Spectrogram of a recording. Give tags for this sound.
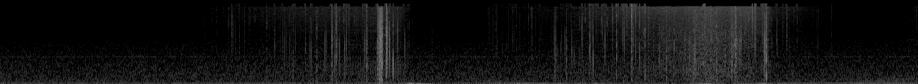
buzz; cable; electric; electricity; electronic; fault; faulty; hiss; noise; sparking; Sparks; static

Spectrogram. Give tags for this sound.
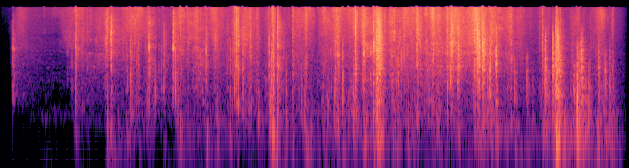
bottle-message; fold; foley; little; magazine; news; newspaper; page; paper; piece; secret; slow; sound; sound-design; unfold

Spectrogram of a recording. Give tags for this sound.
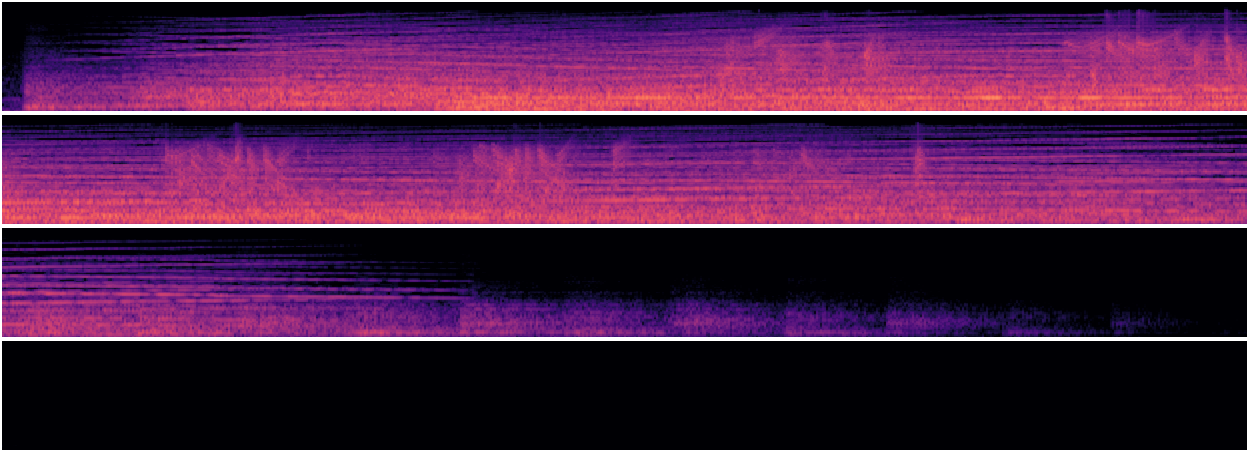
magic; swoosh; time

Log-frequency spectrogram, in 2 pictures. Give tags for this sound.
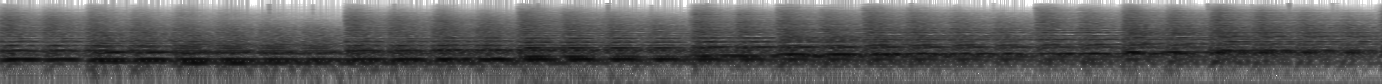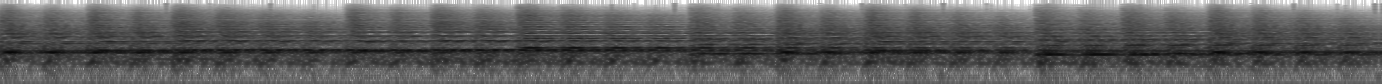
classic; ensemble; orchestral; strings

